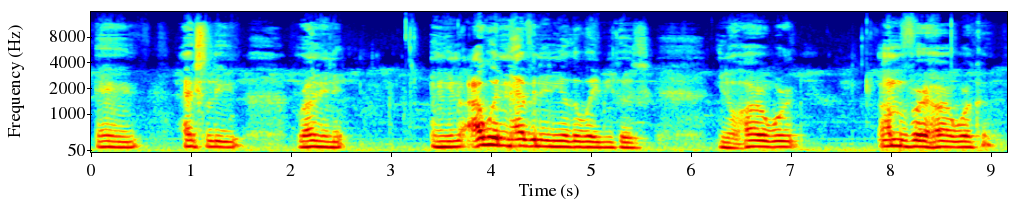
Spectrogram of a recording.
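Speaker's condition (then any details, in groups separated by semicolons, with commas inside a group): Cerebral palsy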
